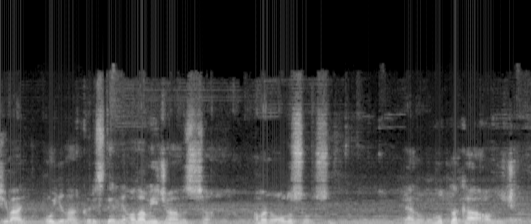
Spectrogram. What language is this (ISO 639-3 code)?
tur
